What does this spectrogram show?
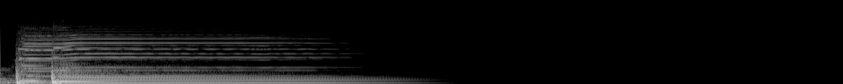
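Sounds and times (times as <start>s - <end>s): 
cornstalk fiddle played with a short string bow: 0.2s - 3.6s.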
